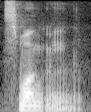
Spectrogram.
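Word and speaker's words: Suanni: Swanee, that's what it's called. It is a symbolic and auspicious animal. Well, that's how you say it, Swanee.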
